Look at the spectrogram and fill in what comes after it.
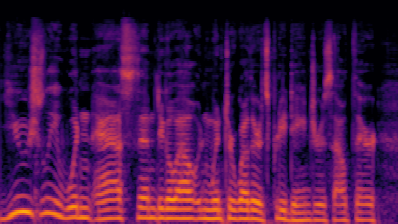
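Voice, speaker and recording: A man talks in a plain, everyday voice at a fairly quick pace. The recording is very clean with a silent background, and his pitch variation is ordinary. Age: 20s. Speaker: storm chaser and live weather streamer. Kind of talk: live weather coverage Q&A. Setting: live stream.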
